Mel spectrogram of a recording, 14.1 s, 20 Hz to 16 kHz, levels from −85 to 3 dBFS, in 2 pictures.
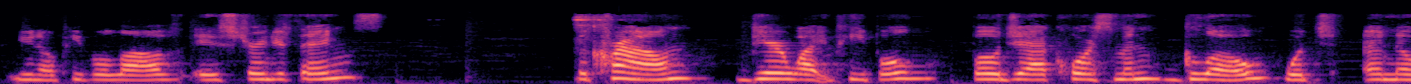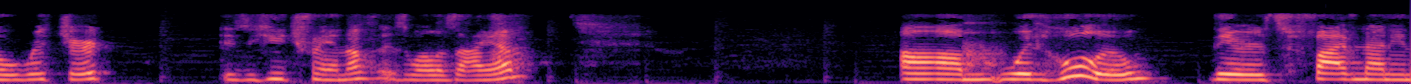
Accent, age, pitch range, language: American, 20-39, 225-255 Hz, English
